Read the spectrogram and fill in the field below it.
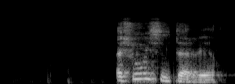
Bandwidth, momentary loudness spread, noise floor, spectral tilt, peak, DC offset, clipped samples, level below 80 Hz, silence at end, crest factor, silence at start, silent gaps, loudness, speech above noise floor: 9.2 kHz; 6 LU; -69 dBFS; -6 dB/octave; -4 dBFS; under 0.1%; under 0.1%; -60 dBFS; 0.2 s; 20 dB; 1.15 s; none; -21 LUFS; 49 dB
